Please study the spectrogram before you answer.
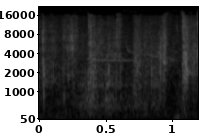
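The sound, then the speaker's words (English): Footsteps of a wintry morning run, a quick, steady rhythm of many soft footfalls, faint and unaccompanied by talk. “This is the sound of a wintry morning run.”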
